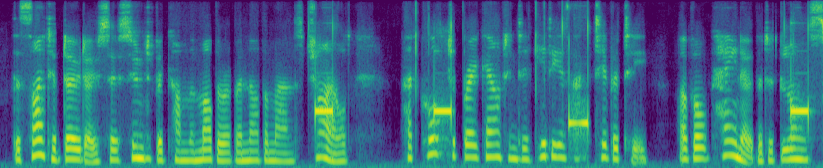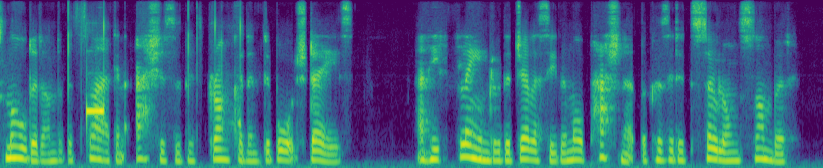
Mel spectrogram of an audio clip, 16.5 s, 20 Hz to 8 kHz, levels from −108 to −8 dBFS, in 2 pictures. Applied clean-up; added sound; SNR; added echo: neural diffusion model UNIVERSE++.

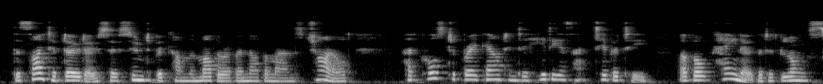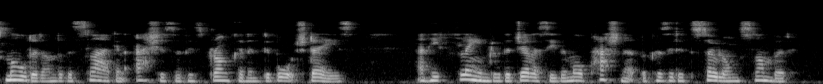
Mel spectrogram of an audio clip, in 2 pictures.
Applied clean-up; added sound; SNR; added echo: none; none; none; none.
